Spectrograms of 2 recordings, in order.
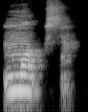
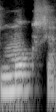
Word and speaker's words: moksha: Esa liberación en los Yoga Sutras se conoce como moksha. No os he anotado la palabra, se escribe M-O-K-S-A.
